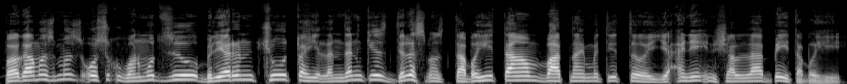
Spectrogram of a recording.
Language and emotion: Kashmiri, neutral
